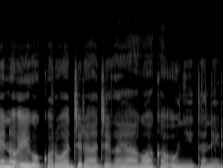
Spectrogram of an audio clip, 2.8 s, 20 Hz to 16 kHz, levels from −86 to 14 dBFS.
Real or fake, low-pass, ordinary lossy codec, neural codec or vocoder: real; 14.4 kHz; none; none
